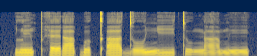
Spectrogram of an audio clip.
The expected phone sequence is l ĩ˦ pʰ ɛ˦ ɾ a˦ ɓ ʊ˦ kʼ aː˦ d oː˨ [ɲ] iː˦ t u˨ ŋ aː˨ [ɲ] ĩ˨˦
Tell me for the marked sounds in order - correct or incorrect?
correct, incorrect

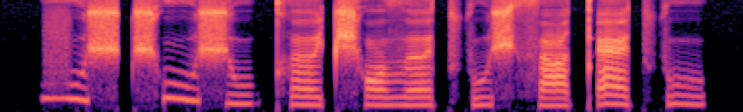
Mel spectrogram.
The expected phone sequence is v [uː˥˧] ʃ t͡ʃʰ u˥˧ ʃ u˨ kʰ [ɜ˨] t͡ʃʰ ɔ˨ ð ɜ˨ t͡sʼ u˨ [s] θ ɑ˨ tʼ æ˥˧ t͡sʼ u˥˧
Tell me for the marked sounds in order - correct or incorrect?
incorrect, correct, incorrect

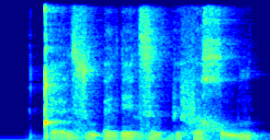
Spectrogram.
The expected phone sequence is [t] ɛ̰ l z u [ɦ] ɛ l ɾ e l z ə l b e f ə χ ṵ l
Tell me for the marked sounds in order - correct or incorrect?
incorrect, incorrect

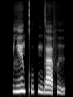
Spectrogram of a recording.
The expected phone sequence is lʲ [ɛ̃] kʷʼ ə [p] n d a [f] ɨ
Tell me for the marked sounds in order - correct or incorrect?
correct, correct, correct

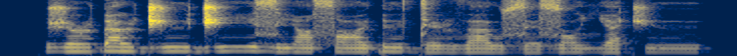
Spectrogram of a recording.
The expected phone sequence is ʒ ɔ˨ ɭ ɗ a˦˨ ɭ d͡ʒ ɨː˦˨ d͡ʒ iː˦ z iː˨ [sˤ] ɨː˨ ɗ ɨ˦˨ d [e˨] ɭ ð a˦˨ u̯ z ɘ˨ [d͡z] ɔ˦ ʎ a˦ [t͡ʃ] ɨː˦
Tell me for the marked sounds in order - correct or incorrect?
correct, correct, incorrect, correct

